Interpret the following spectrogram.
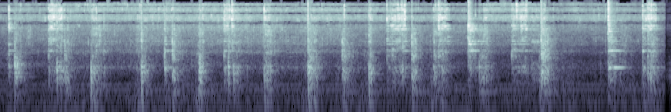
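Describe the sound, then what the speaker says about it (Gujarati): A spoon stirs a peas and potato curry with turmeric and chili in a pan, making rhythmic scraping clanks against the metal over a continuous frying sizzle, close and fairly loud. "હવે હરખું હલાવી નાખશું."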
